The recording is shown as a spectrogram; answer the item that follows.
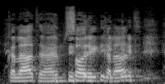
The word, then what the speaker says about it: Kalat: ये स्पेलिंग बताएं क्या है कलत की. क्या KALAT. – हाँ ये कलत नहीं है. – हाँ ये कलात है.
